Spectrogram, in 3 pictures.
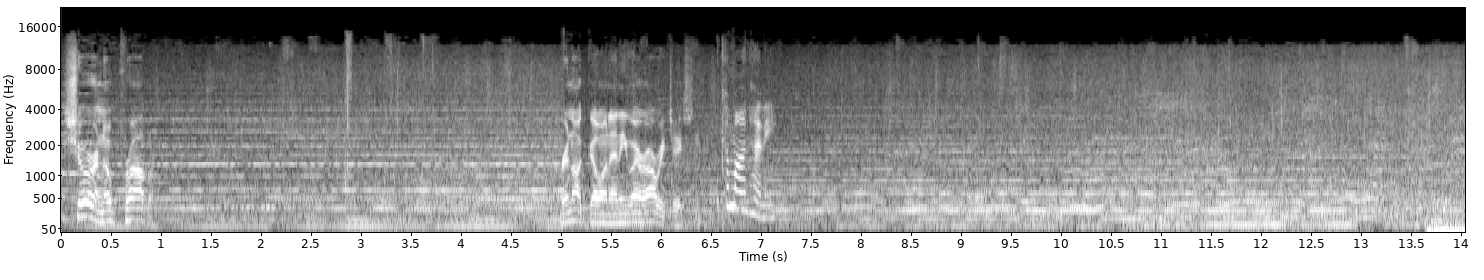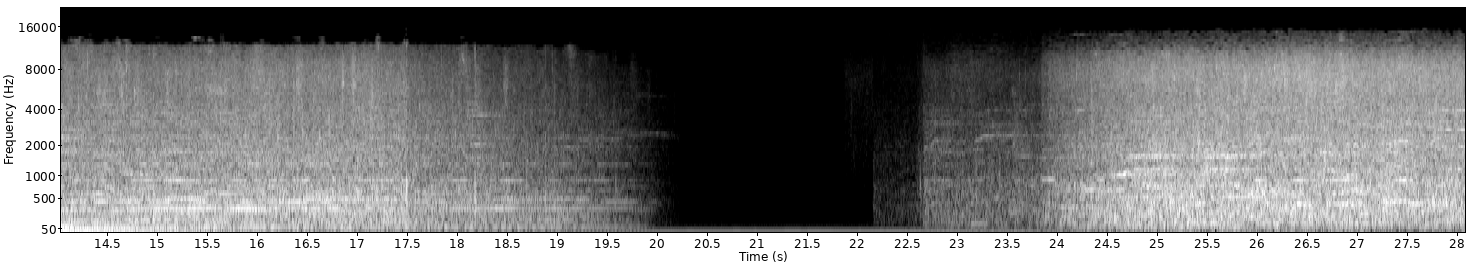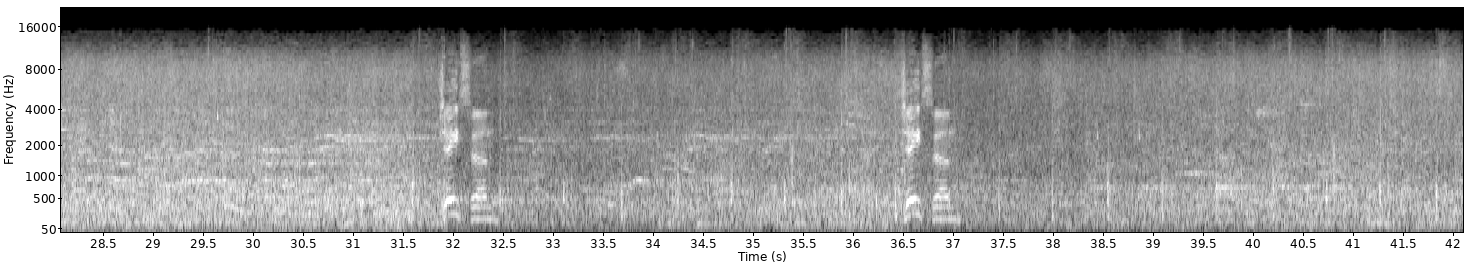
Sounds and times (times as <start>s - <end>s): Music: 0.0s - 20.2s, 22.6s - 36.5s.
